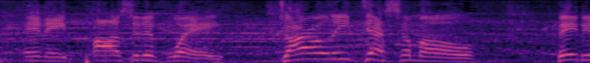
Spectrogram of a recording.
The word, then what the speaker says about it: Desamot: Darlie Desamot, baby, don't you dare forget the T is silent.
